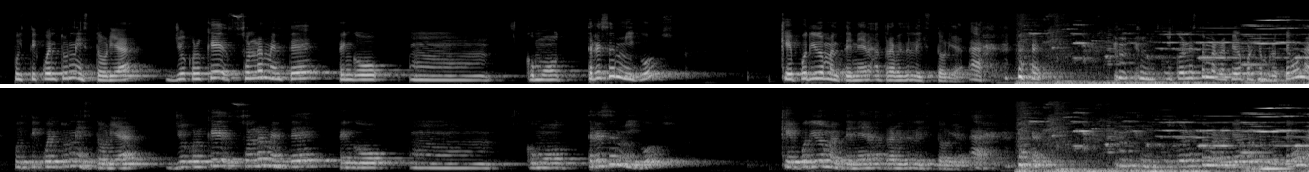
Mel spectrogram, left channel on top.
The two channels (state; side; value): normal; both; correlation 0.58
